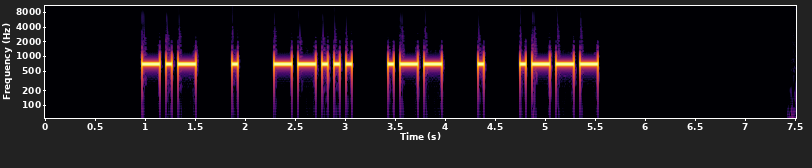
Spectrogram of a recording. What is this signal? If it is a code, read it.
Morse code, heard as a keyed tone, about 21 wpm, spaced as for 15 wpm, 700 Hz. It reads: KE7WEJ
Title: USA Call Signs - 6 Characters - 2x Character Spacing - 20wpm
